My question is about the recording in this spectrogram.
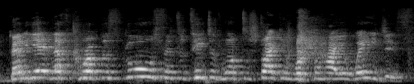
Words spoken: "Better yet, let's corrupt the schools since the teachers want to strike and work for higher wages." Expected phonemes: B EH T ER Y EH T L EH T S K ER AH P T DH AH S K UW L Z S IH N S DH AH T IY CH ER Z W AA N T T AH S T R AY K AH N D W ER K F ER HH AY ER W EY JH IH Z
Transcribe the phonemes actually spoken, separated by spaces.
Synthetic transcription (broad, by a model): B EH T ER Y EH T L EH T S K ER AH P T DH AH S K UW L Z S IH N S DH AH T IY CH ER Z W AA N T T AH S T R AY K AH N W ER K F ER HH AY ER W EY JH IH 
